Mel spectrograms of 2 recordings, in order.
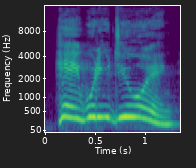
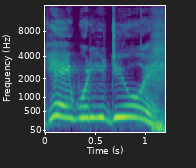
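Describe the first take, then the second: First: Put-on high, loud kid-boy line; boy's voice. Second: Put-on high, loud copy of a boy's voice; imitating that boy. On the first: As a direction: toss it off like a young boy. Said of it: "someone say something like". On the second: Shown as a demonstration. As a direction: nail the boy's voice exactly. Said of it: "I could do it exactly like that".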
